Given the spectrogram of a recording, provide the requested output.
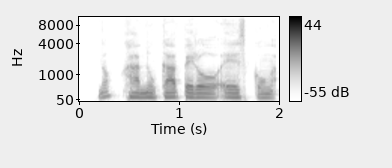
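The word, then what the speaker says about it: Hanukkah: 23 y la palabra janucá se escribe con h la H es J Entonces se dice janucá con doble K januca no en la morfología española es con j no janucá pero es con h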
